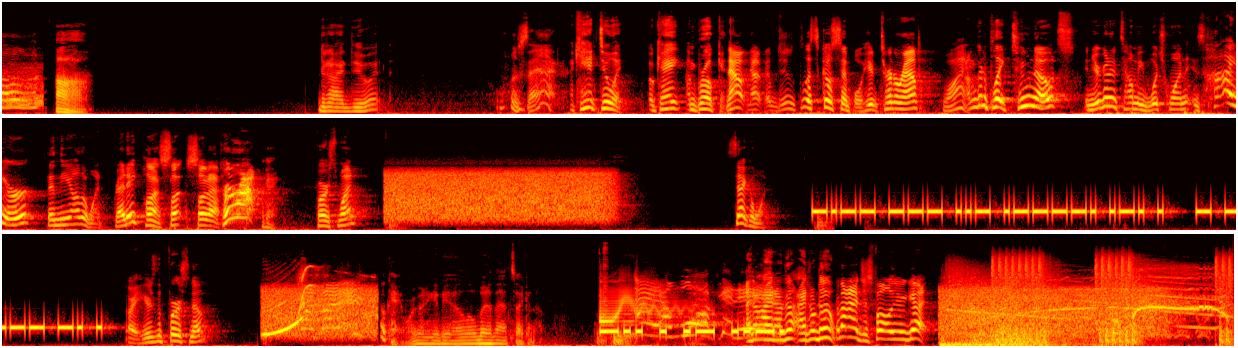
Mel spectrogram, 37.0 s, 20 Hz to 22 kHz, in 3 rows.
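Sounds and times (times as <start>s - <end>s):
radio static hiss: 16.2s - 18.8s.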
